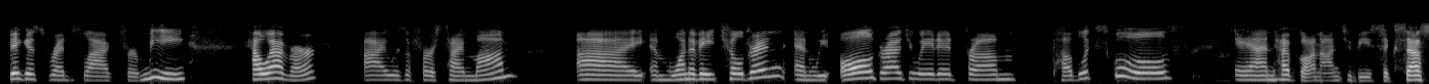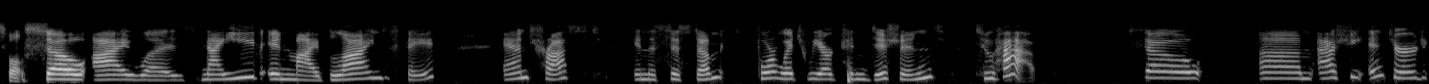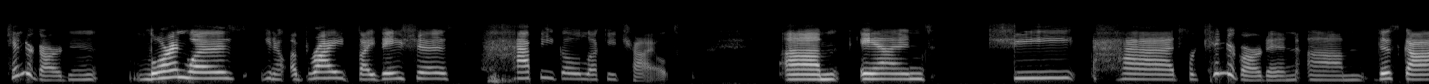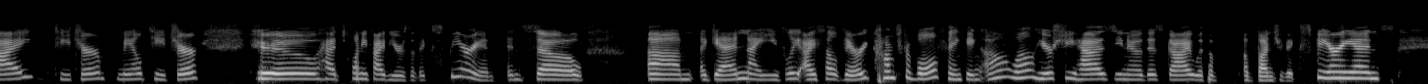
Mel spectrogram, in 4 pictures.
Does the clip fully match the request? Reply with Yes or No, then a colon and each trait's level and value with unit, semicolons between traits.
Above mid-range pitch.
Yes: high, 245 Hz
